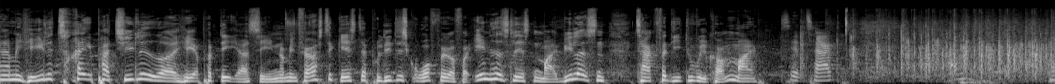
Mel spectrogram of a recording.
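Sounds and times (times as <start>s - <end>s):
speech: 0.0s - 8.8s, 9.6s - 9.8s
audience applause: 8.0s - 10.5s.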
